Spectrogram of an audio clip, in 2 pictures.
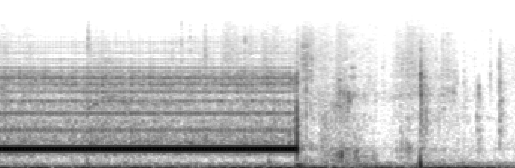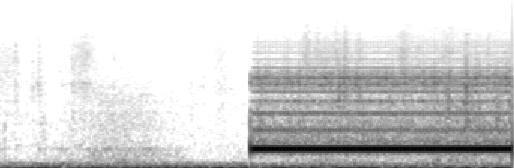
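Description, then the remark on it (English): An outgoing phone call from a studio to a phone in Florida rings: two long, steady electronic ringback tones, each about two seconds, separated by a quiet pause of roughly three seconds. The tones are clear and prominent. “Let's hop on the phone”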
